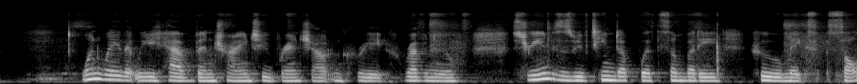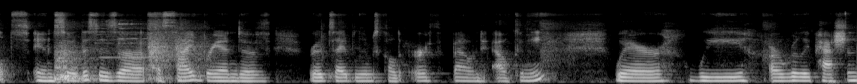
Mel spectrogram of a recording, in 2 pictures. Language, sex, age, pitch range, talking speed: English, female, 20-39, 150-185 Hz, 145 wpm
